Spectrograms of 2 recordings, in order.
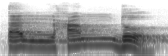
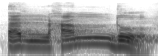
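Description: Both takes have the same delivery.

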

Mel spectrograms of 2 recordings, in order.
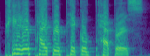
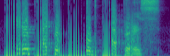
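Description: First: The p sounds are clean without air bursts. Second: The p sounds make loud bursts of air. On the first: The speaker calls it right. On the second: The speaker calls it wrong. "Didn't sound very good"

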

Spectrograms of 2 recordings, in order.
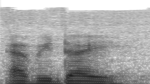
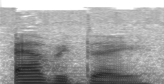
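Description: First: The stress is on a later syllable. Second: The stress is on the first syllable. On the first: The speaker calls it wrong. "chứ không đọc là everyday" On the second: The speaker calls it right. "đọc nhấn mạnh lên là e"

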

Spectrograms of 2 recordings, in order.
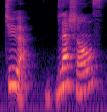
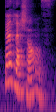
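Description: First: 'Tu as' is pronounced as two full words. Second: 'Tu as' is contracted into one short syllable. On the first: "Si je dis tu as de la chance" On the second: "on va plutôt dire t'as de la chance"

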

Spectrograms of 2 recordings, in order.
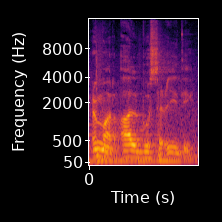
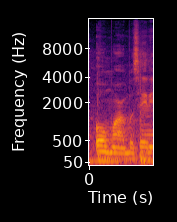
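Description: First: The name is said with Arabic pronunciation. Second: The name is said with English-style pronunciation. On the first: The speaker calls it right. "it's actually" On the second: The speaker calls it wrong. "it's not"

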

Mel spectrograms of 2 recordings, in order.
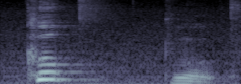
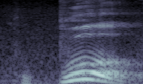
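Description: First: The stress is on the first syllable. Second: The stress is on the second syllable. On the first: The speaker calls it right. "cookbook 이렇게 읽으란 말이야" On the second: The speaker calls it wrong. "cookbook 이렇게 읽지 말고"

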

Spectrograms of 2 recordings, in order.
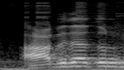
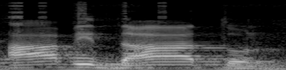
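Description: First: The vowel before the ending is short. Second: The vowel before the ending is long. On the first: The word is singular. The speaker calls it wrong. "अगर आपने इसको आबिदातुन पढ़ लिया तो फिर ये लफ्ज बन जाएगा, वो मानी नहीं होंगे" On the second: The word is plural. The speaker calls it right. "यह है आबिदातुन"

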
